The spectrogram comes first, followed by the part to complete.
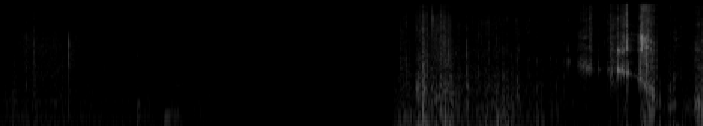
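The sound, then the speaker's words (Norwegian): Crunching as someone at Radio Trøndelag chews a crisp snack called Gastrogull, a few soft bites at first, then a pause of silence followed by louder, dense crunching bursts. “Eh, vi eter eh, gastromat. Gastrogull heter det.”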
